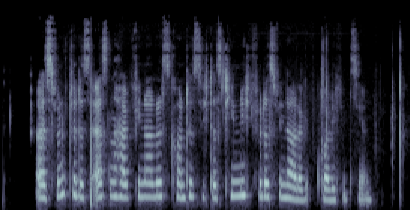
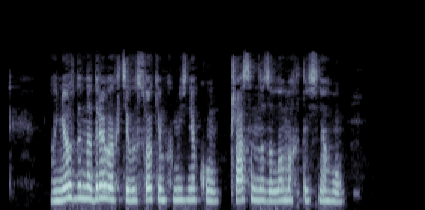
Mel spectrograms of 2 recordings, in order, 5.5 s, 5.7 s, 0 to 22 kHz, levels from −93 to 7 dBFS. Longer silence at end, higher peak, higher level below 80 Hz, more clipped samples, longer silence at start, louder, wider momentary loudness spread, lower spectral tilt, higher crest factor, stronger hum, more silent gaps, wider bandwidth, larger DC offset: second, 0.15 s vs 1.1 s; about the same, -2 dBFS vs -2 dBFS; second, -72 dBFS vs -60 dBFS; neither; second, 0.5 s vs 0.7 s; second, -24 LUFS vs -19 LUFS; first, 13 LU vs 9 LU; second, -2.5 dB/octave vs -5.5 dB/octave; about the same, 22 dB vs 18 dB; neither; neither; first, 16 kHz vs 8 kHz; neither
